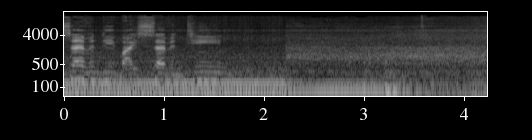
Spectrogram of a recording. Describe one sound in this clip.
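A car engine hums steadily inside the car.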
